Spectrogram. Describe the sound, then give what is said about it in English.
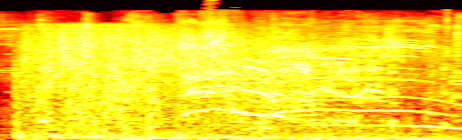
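Dynamite explodes in a video game, a loud, sustained rumbling blast with crackling noise that holds steady throughout, while thin whistling tones sweep across it. “This whole fucking forest is filled with dynamite. I'm about ready to blow the roots out of these trees.”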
